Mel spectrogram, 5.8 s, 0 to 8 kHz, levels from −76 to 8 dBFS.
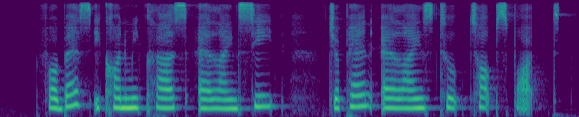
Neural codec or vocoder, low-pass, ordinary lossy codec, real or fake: none; 7.2 kHz; none; real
